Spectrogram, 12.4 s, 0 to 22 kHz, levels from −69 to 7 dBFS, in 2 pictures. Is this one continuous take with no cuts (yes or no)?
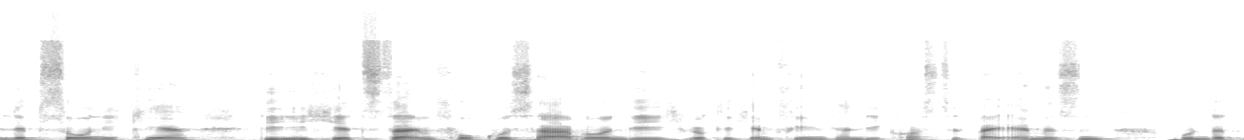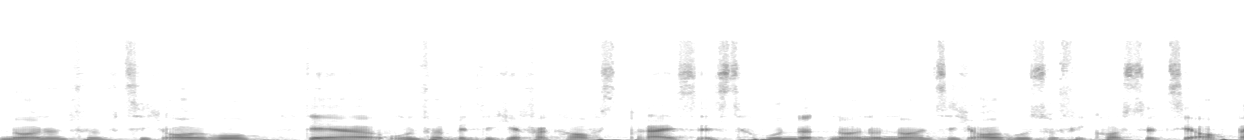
no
